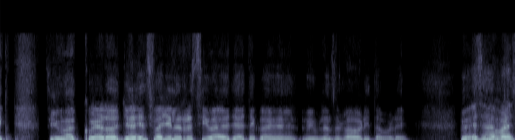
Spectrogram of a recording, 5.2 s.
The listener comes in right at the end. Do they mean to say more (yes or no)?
no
